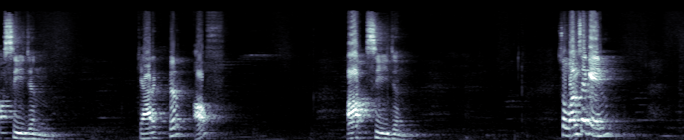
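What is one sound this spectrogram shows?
A man speaks calmly and clearly, as if teaching, close to a microphone.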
